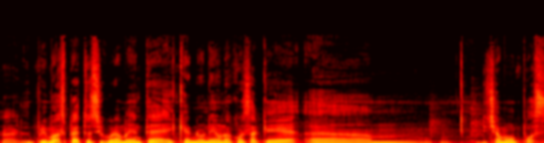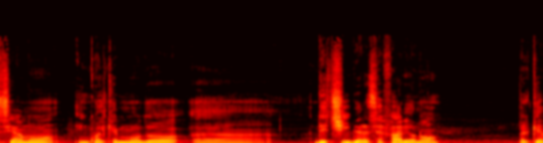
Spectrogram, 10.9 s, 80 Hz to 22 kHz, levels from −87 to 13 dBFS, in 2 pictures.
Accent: native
